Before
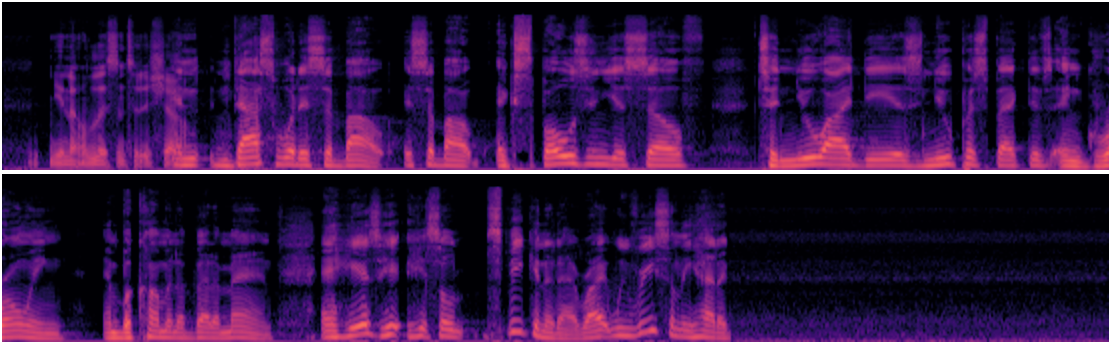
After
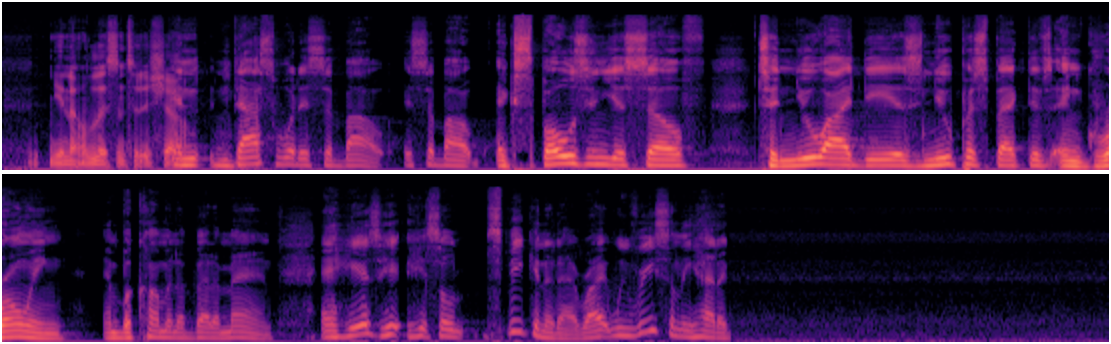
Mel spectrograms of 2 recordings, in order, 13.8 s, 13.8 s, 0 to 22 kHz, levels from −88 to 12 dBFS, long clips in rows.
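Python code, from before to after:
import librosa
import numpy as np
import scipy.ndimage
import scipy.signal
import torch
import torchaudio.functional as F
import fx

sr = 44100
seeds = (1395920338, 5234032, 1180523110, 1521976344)

y = fx.gain(x, sr, db=fx.line((0.99, 7.0), (1.83, -4.0), (2.63, -4.0), (3.28, 6.5), (7.06, 6.5), (7.57, -1.5)))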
